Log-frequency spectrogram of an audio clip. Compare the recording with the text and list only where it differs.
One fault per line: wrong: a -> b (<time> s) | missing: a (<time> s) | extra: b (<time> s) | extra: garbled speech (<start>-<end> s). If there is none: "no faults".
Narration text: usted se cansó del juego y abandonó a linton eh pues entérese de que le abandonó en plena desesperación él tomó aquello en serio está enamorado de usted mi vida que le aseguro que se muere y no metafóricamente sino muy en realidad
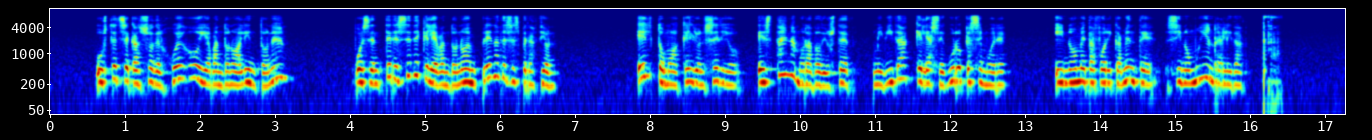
no faults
